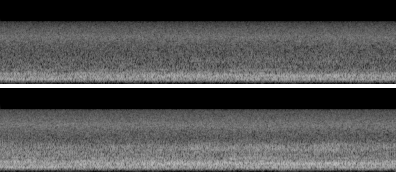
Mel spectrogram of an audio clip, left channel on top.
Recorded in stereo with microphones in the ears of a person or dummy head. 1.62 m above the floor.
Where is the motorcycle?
45° right (ahead or behind).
